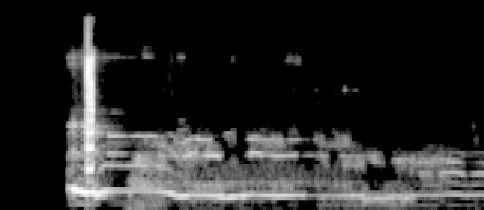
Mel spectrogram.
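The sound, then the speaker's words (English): A human voice imitates a dog howling: one long, wavering howl that starts with a sharp yelp-like onset, then holds a steady mid pitch with slight dips for nearly three seconds, alone and fairly loud. “my dog saw me and my dog went,”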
